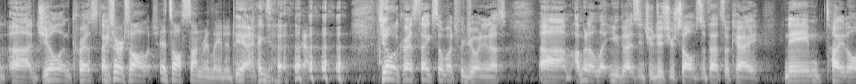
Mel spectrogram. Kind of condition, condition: setting, live audience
